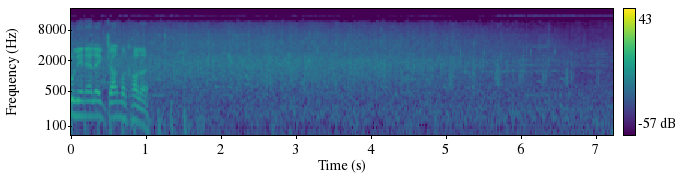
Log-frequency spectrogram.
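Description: A large crowd cheers and applauds outdoors in a stadium.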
